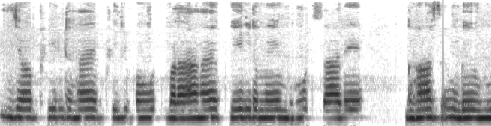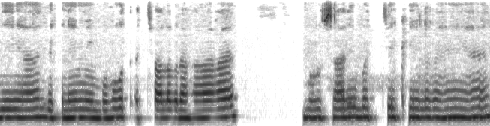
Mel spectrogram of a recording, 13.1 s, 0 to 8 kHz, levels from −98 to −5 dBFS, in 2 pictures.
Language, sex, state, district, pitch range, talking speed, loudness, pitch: Hindi, female, Bihar, Purnia, 200-210 Hz, 140 wpm, -23 LUFS, 205 Hz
